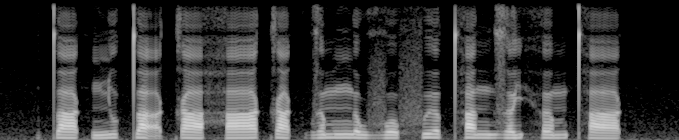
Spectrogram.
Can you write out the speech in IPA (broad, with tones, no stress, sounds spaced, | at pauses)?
t̪ aː˨˩ k̚ ɲ u˧ t̪ a̰ː˧˨ k aː˧˩ h aː˨˦ k a˨˩ k̚ z ə˧ m ŋ ə˧˩ w v o˧˩ f ɨ˧ ə̯ t̪ʰ a˧ n z ə˨˦ j h əː˨˦ m t̪ʰ a˨˩ k̚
